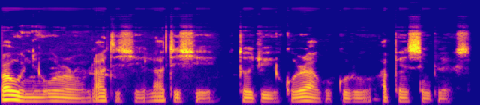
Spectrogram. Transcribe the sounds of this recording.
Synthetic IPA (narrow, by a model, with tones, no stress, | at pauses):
a˦wo˦˨nĩ˧˦o˧ɾɔ̃˨ɾ̃ɔ̃˨la̰˦ti˧ʃe˧la˦ti˧ʃe˧i̥˨tɔ˧d͡ʒu˧˦i˨ko˨˦ɾa˦˨ɡo˨˦ko˧ɾo˦a˦pɛ˦sĩ˧mblɛ˨ks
